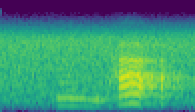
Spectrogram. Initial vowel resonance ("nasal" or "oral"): oral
